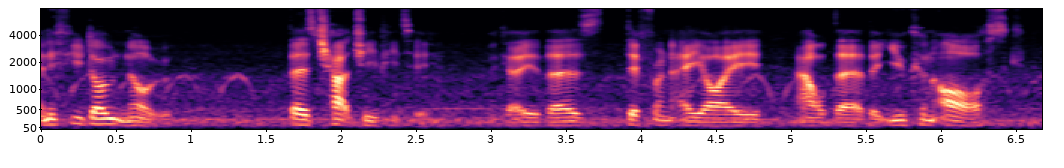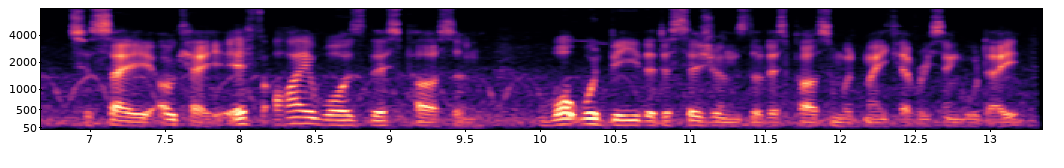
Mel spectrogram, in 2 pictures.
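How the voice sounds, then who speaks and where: Over noticeable background noise, a man talks at a moderate pace with a fairly low pitch. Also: ordinary pitch variation. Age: 20s. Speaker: fitness coach. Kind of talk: motivational talk.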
